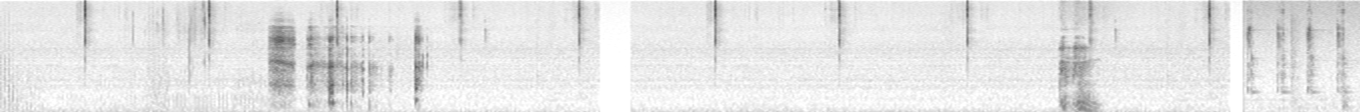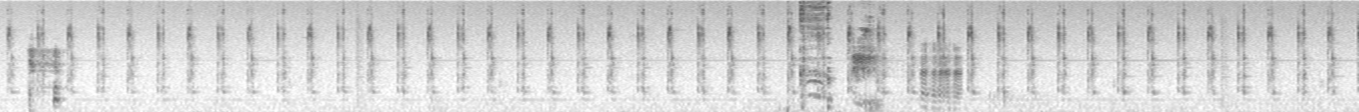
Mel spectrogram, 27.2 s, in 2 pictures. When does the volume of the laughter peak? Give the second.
3 s.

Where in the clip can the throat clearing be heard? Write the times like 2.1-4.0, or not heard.
10.6-11.1, 21.4-22.4.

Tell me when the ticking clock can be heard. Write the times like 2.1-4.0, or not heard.
0.0-27.1.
